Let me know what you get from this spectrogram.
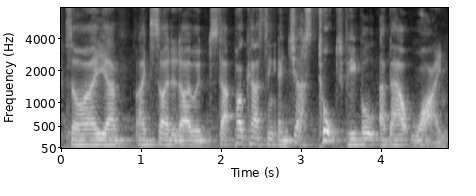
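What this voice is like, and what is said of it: New Zealand accent. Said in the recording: “where are you from originally with that accent? ... I'm a Kiwi from New Zealand”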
